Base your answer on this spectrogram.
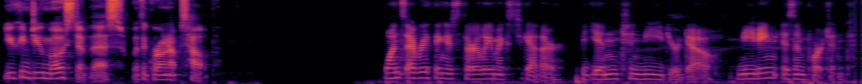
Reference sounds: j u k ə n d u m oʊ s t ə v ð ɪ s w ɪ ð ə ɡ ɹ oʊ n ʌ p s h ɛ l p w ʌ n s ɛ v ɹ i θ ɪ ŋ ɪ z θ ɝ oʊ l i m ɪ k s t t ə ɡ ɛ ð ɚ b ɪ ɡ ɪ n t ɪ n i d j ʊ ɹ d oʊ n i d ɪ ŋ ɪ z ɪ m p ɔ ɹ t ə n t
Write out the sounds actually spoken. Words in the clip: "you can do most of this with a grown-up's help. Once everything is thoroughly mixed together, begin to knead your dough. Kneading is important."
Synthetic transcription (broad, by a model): j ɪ k ə n d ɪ m oʊ s t ə v ð ɪ s w ɪ ð ə ɡ ɹ oʊ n ʌ p s h ɛ l p w ʌ n s ɛ v ɹ i θ ɪ ŋ ɪ z θ ɝ oʊ l i m ɪ k s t t ə ɡ ɛ ð ɚ b ɪ ɡ ɪ n t ɪ n i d j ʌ ɹ d oʊ n i d ɪ ŋ ɪ z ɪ m p ɔ ɹ t n t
